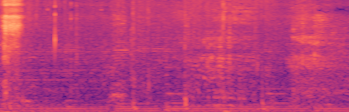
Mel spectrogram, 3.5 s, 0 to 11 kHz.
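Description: A horse whinnies amid clopping hooves and other sound effects in Red Dead Redemption 2 Online, moderately quiet and busy throughout.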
